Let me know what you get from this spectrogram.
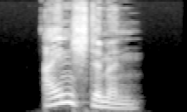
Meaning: to join in
- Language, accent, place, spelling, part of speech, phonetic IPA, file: German, Germany, Berlin, einstimmen, verb, [ˈaɪ̯nˌʃtɪmən], De-einstimmen.ogg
